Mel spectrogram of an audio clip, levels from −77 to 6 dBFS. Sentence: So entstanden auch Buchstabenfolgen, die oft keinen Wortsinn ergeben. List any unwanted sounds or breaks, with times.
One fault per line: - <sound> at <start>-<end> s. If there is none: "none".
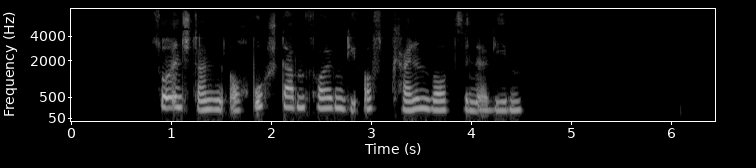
none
